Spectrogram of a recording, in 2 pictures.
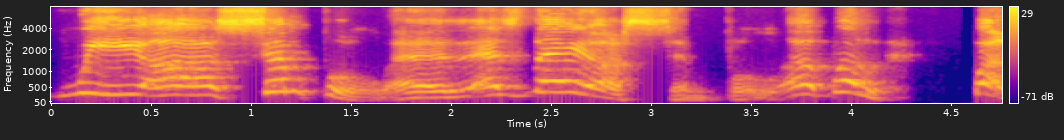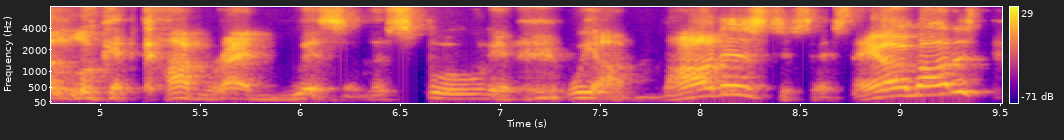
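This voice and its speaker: Man playing a high-voiced, flustered anarchist orator. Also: huge pitch swings, a bit bright, exaggerated voice. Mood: nervous oratory. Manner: stammering, halting, theatrical. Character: flustered, excitable male anarchist orator pleading for election. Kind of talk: amateur radio play reading. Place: indoors, on a video call. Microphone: video call.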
